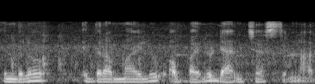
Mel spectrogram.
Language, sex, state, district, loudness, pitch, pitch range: Telugu, male, Andhra Pradesh, Manyam, -16 LUFS, 130 Hz, 125-165 Hz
